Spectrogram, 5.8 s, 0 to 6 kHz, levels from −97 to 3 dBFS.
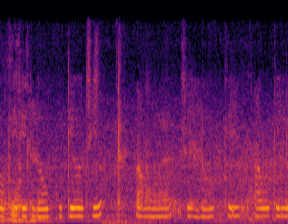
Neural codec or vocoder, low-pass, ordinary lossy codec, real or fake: codec, 16 kHz in and 24 kHz out, 2.2 kbps, FireRedTTS-2 codec; 5.4 kHz; none; fake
